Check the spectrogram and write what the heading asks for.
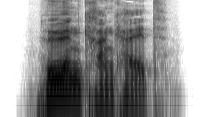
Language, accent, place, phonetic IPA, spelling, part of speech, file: German, Germany, Berlin, [ˈhøːənkʁaŋkhaɪ̯t], Höhenkrankheit, noun, De-Höhenkrankheit.ogg
- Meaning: altitude sickness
